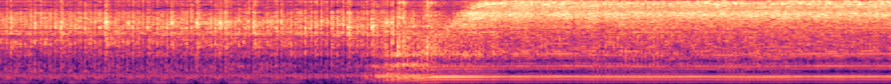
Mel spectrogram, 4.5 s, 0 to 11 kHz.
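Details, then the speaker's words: Kawasaki TJ35 brush cutter, after repair: carbon-blocked exhaust port cleared and carburetor serviced, previously bogging with no power: revs up to a steady, even high buzz with no bogging or stumble; running normally. "So we basically put everything back together, and as you can hear, it runs a lot better than what it was before."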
